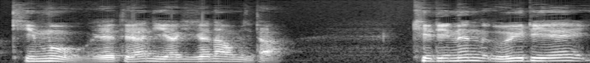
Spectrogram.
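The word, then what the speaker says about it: 義務: 일본문화연구소 국화와 카레는 기리와 기무에 대한 이야기가 나옵니다. 기리는 의리의 일본식 발음이고요. 기무는 의무의 일본식 발음입니다.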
